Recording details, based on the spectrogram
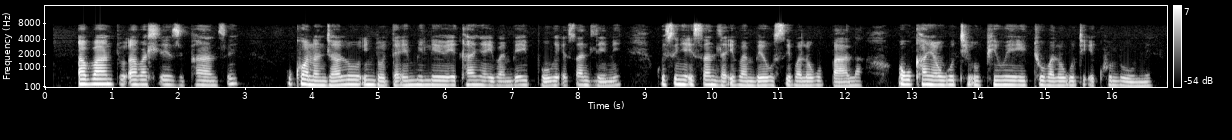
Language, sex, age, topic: North Ndebele, female, 25-35, health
